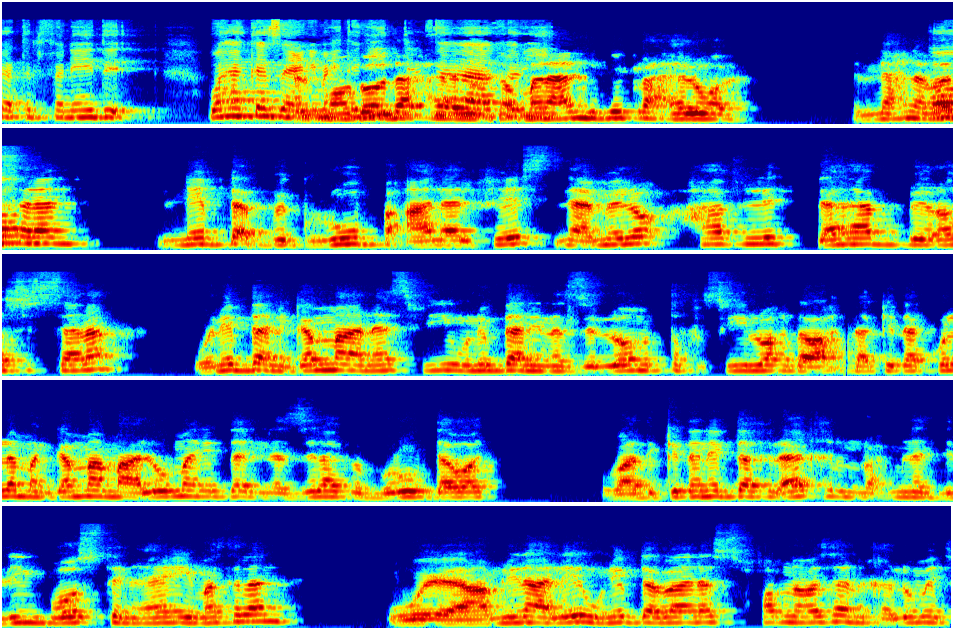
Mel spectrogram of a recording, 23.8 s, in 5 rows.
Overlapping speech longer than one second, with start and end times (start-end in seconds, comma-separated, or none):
1.5-2.8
